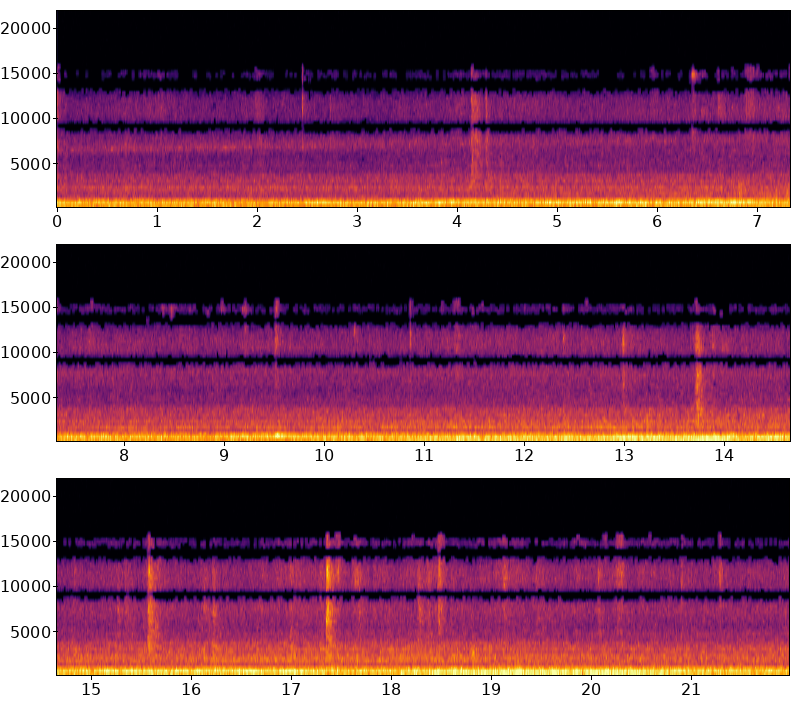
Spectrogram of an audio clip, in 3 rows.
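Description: Running noise of an E231-series electric commuter train heard from inside the passenger car: a steady rumble with faint whining tones that drift slowly in pitch, growing slightly louder toward the end.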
